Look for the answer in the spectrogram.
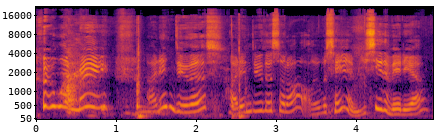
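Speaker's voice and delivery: hammed-up high protest of innocence; mock innocent pleading. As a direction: play the wide-eyed innocent denying it all. Mock innocent denial to police.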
